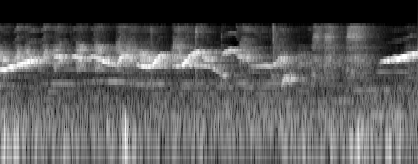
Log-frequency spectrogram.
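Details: Murai batu, or white-rumped shama, singing: rising and falling whistled phrases that slur up and down, break into a short dropping note, then resume as a high steady whistle after a pause, with light background noise.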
